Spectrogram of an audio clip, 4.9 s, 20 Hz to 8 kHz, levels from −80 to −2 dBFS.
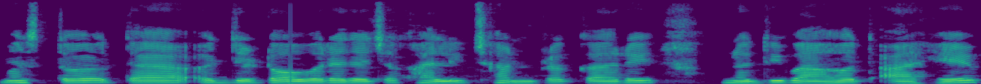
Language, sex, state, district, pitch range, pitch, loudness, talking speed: Marathi, female, Maharashtra, Sindhudurg, 165-175 Hz, 170 Hz, -25 LUFS, 110 wpm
